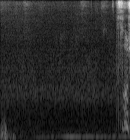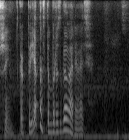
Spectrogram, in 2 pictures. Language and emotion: Russian, positive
